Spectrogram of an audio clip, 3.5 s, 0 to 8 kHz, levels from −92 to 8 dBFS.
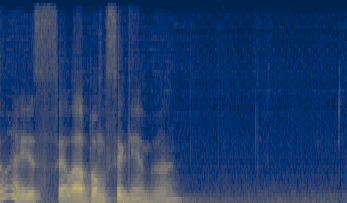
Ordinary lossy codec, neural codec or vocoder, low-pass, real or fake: none; codec, 16 kHz, 0.7 kbps, FocalCodec; none; fake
